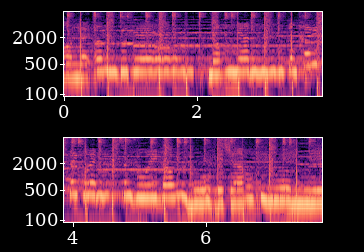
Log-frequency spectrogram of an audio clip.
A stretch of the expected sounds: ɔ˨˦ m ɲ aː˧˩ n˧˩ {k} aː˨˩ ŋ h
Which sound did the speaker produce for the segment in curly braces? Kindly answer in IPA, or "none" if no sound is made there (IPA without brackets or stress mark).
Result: k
